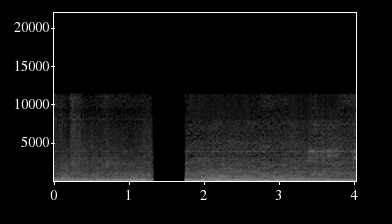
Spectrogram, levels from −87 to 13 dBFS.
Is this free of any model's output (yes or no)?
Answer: no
